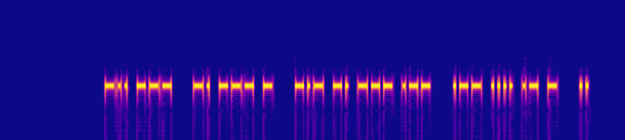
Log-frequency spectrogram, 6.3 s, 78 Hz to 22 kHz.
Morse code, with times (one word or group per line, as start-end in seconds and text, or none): 1.1-1.7 DO
1.9-2.7 NOT
2.9-4.3 KNOW
4.5-5.6 WHAT
5.8-5.9 I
